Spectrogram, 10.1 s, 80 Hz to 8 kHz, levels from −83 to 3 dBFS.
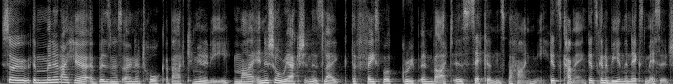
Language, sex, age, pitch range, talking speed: English, female, 20-39, 160-200 Hz, 200 wpm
